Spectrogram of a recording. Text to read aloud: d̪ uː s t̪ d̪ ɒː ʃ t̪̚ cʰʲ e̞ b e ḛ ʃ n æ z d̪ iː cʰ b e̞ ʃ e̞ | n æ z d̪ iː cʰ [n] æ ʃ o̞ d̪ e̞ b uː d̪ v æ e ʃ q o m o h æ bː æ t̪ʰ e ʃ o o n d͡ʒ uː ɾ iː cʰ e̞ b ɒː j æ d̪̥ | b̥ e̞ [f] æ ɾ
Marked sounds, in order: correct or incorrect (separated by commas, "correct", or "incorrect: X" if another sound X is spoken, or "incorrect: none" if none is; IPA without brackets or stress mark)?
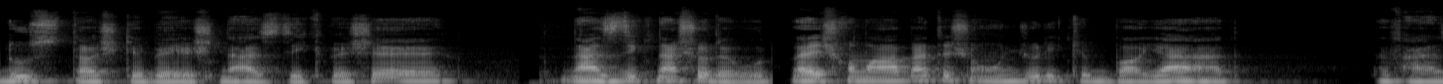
correct, correct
